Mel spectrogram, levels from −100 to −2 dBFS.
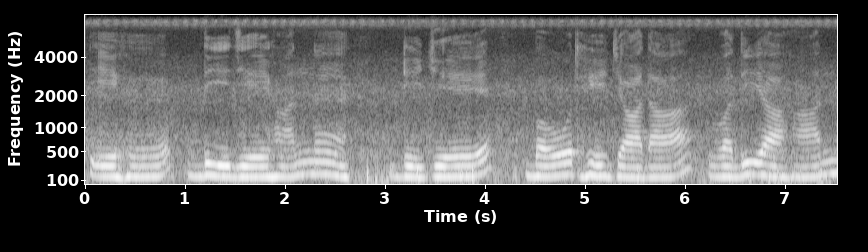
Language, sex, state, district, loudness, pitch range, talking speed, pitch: Punjabi, male, Punjab, Kapurthala, -13 LUFS, 135-155 Hz, 70 wpm, 140 Hz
